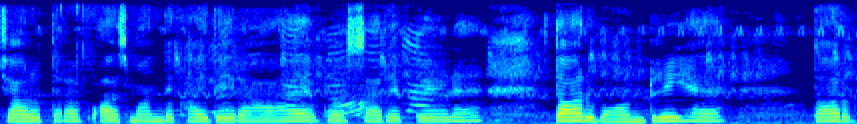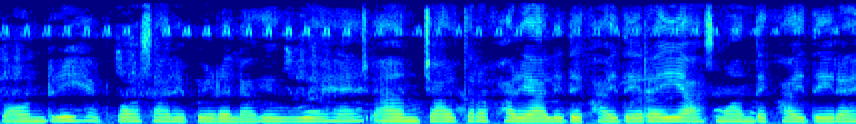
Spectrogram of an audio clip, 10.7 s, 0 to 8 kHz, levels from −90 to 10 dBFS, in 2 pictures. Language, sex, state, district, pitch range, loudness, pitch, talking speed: Hindi, male, Maharashtra, Dhule, 220-235 Hz, -38 LUFS, 225 Hz, 200 wpm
